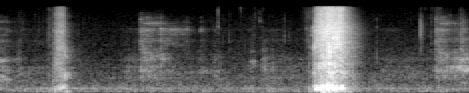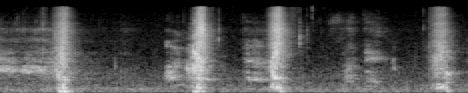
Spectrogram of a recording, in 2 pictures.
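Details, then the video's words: Golden Retriever named Lulu sneezing indoors: one loud, sharp broadband burst of a sneeze near three seconds, surrounded by softer snorts and sniffing puffs. "ゴールデンレトリバー ルルのくしゃみ"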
